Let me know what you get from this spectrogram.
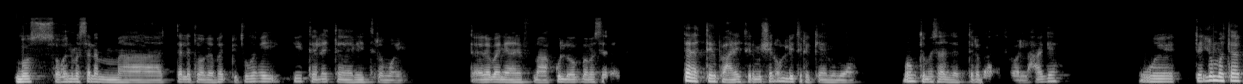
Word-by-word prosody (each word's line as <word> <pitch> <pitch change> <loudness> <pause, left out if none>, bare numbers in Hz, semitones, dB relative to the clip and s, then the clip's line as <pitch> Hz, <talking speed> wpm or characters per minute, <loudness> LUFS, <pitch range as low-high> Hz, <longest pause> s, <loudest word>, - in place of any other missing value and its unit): بُص، 130 0 +3
هو 115 - +1
أنا 130 +1 +1
مثلًا 130 0 +1
مع 100 -2 0
ال3 115 +4 -2
وجبات 110 +1 0
بتوعي، 135 +4 -1
في 140 0 -3
3 120 -2 -3
لِتْر 110 0 -3
مَيَّة، 95 -1 -6 0.6
تقريبًا 115 +1 +2
يعني 105 -1 +2
ف 105 +1 -12
مع 100 -1 +1
كل 115 +3 0
وجبة 115 0 0
مثلًا 115 0 -3 0.7
تلات 150 -5 +7
أرباع 130 -6 +4
لِتْر 120 +1 0
مش 120 +2 0
هنقول 140 +1 +1
لِتْر 130 -3 0
كامل 105 -1 -3
يعني، 95 -1 -2 0.5
ممكن 140 -3 +2
مثلًا 120 -1 0
تلات 105 -2 -4
أرباع - - -2
لِتْر - - -12
والّا 95 -1 -5
حاجة 145 +5 -2 0.8
وت 130 0 +1 0.2
اللي 150 - +3
يوم 190 - +9
هم 175 - +9
3 170 -1 +5
115 Hz, 190 wpm, -24 LUFS, 105-130 Hz, 0.8 s, يوم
